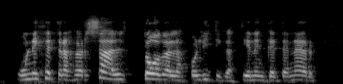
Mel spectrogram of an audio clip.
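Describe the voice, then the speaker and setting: Her tone bright and sharp, a woman speaks with a fairly high pitch. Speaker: lecturer. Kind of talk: lecture.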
